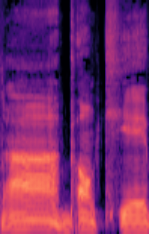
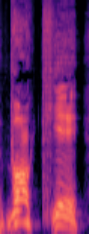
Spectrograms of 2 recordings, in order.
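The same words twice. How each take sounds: First: Loud, beaming exclamation; joyful nobleman hailing his banker; delighted cry. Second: Banquier flung out much higher and louder; delighted cry, banquier soaring up; beaming shout. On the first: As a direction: call him out with a big grin. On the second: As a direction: shout banquier with a wide grin. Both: A narrator's reading. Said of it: "s'écria d'Artois avec un grand sourire".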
